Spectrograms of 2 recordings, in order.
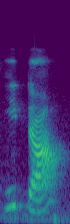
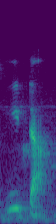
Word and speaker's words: eta: a constant with me that is pronounced as eta. This, if I have to pronounce it, this is pronounced as eta.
